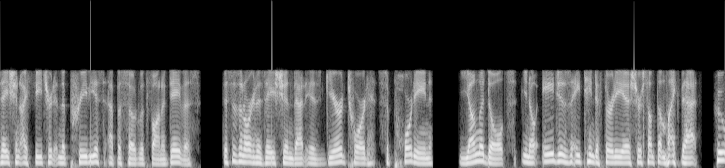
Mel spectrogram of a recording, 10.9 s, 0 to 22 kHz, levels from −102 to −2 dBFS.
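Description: Just after "I featured in the", from 1.36 s to 9.51 s, clock drift buffer slips give a regular click every 2.72 s. Likely cause: mismatched device clocks repeating or dropping small sample blocks. At 9.65 to 9.68 s, a single loud pop stands a few dB above the speech, likely from an electrical or driver pulse, over telephone-band audio capped near 3.8 kHz.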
